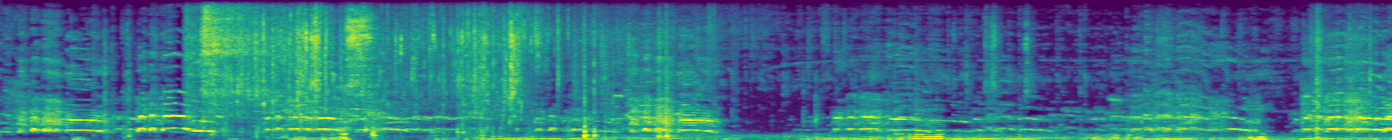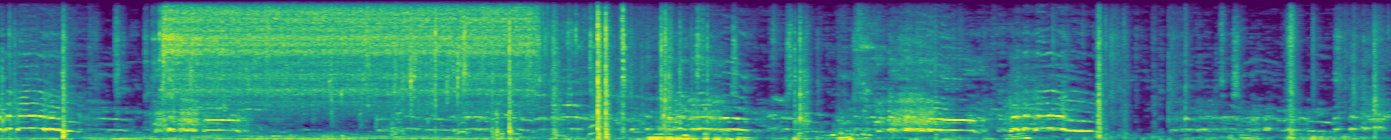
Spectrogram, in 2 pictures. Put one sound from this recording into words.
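Metal utensils clink against a dish.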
